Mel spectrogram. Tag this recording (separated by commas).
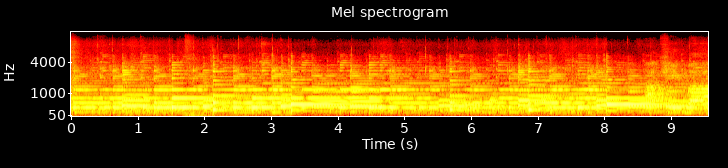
Ukulele, Music, Singing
